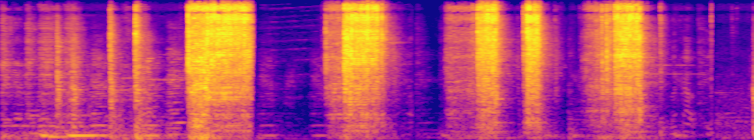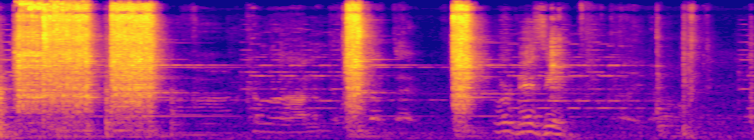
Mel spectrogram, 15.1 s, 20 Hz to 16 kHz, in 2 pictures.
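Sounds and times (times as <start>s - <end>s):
pneumatic hand tool hissing: 1.9s - 2.6s, 3.3s - 3.9s, 4.5s - 6.5s, 12.1s - 12.4s.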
